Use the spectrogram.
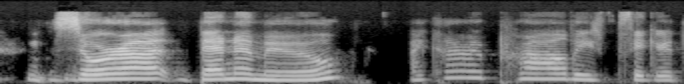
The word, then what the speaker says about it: Benhamou: you to my newfound friend Zora oh Zora Bena oh my goodness how do you say your last name Zora benamu I kind of probably figured that out but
